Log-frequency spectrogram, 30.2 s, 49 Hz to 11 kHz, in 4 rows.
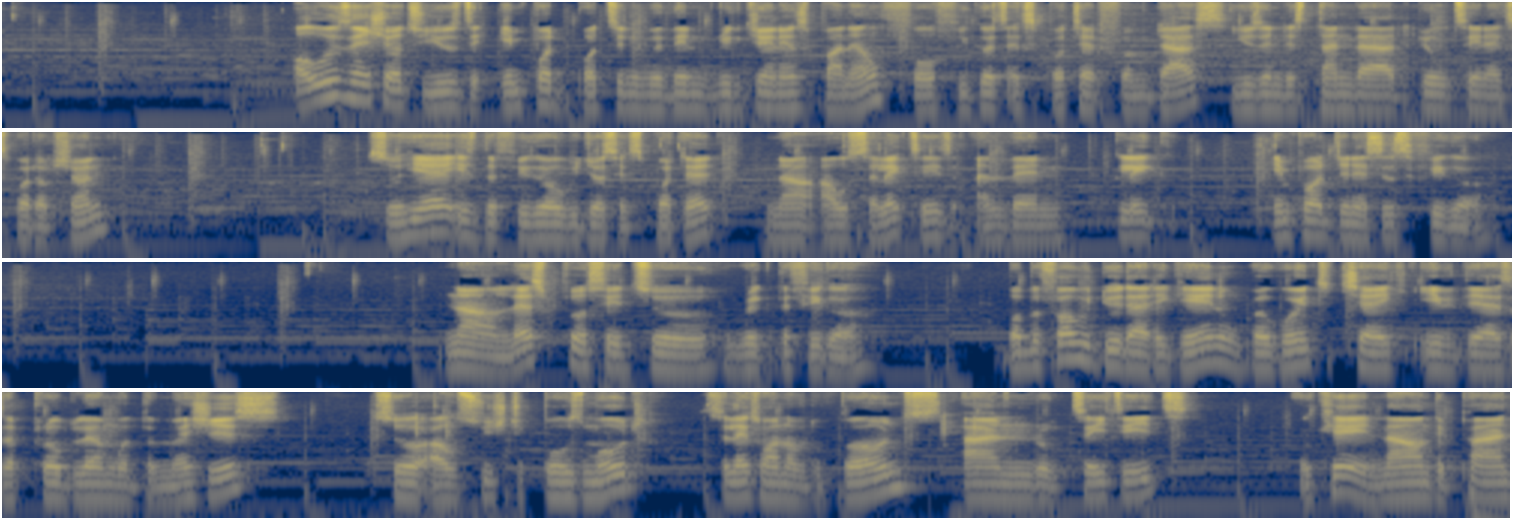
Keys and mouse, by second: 17.9-18.7 middle drag, 20.0-21.3 middle drag, 24.7 Tab, 27.3 r.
